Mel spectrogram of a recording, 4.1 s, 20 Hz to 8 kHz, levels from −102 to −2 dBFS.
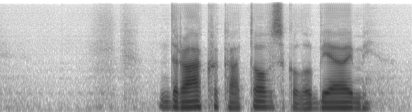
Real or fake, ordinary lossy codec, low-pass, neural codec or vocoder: fake; none; 7.2 kHz; codec, 16 kHz, 0.2 kbps, FocalCodec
